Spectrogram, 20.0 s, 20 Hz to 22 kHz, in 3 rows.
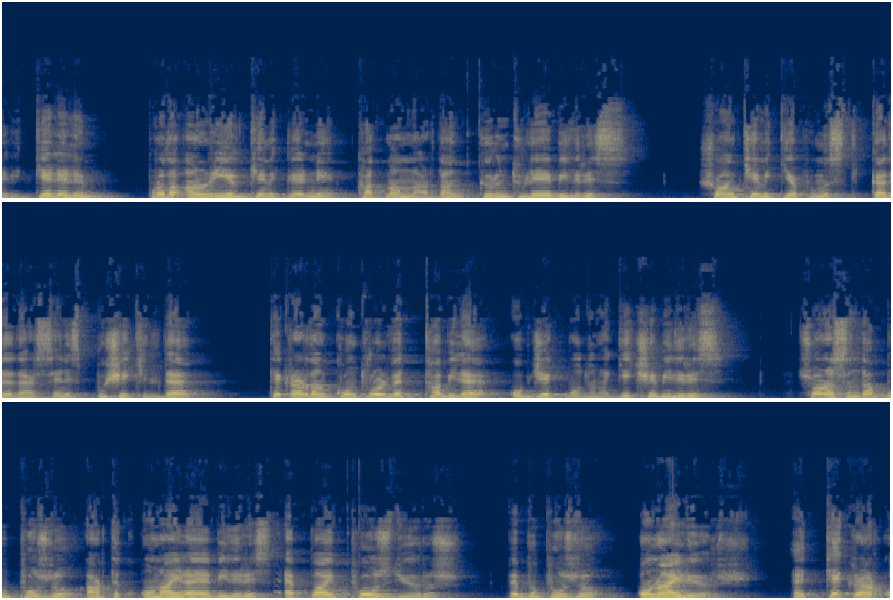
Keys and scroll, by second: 9.9 ctrl+Tab.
